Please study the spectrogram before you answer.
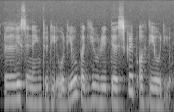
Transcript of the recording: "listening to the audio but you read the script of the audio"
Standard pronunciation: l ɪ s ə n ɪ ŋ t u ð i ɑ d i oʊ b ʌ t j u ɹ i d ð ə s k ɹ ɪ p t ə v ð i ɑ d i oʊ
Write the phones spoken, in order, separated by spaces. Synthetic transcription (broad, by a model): l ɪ s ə n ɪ ŋ t u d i ɑ d i oʊ b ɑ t j u ɹ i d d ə s k ɹ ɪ p ə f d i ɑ d i oʊ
